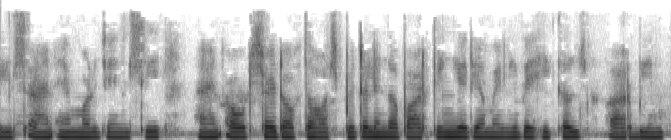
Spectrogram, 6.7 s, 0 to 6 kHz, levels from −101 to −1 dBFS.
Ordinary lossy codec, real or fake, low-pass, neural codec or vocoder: MP3, 32 kbps; fake; 5.4 kHz; codec, 16 kHz, 6 kbps, DAC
